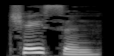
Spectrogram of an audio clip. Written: chasen

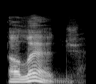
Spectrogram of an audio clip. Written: allege

